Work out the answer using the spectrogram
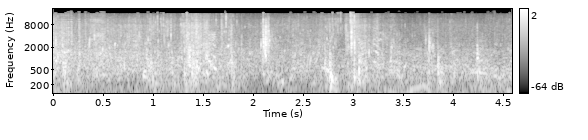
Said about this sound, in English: get rowing.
